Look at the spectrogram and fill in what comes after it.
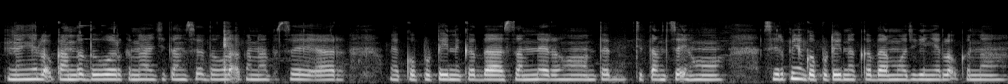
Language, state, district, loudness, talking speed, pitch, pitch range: Santali, Jharkhand, Sahebganj, -16 LUFS, 160 wpm, 225 Hz, 220-230 Hz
